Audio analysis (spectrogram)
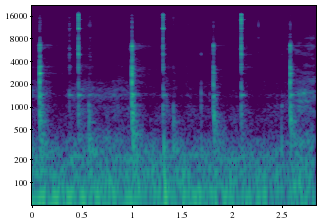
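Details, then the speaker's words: Sicar Sega 300 panel saw rip fence lock lever reassembled: crisp, evenly spaced clicks about once a second as the lever snaps in and out of the detent; tension screw can be wound in for tighter but not too far; normal clicking. "so you can hear it clicking in and out and if you want that to be a bit tighter yeah you can just wind this in"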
